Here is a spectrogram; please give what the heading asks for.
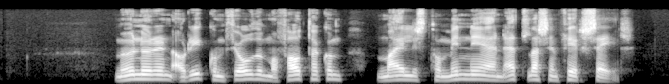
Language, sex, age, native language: Icelandic, male, 60-69, Icelandic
